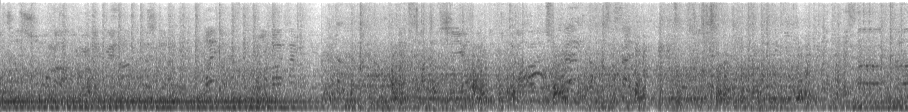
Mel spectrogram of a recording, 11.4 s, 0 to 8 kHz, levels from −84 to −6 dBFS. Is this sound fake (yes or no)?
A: no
